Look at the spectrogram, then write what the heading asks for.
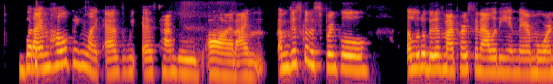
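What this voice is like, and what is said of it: Usual voice. Nothing is said of it.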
